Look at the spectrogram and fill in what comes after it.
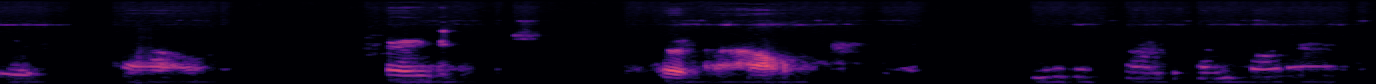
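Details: Patient with the abductor form of spasmodic dysphonia, with breathy breaks; abductor spasmodic dysphonia.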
